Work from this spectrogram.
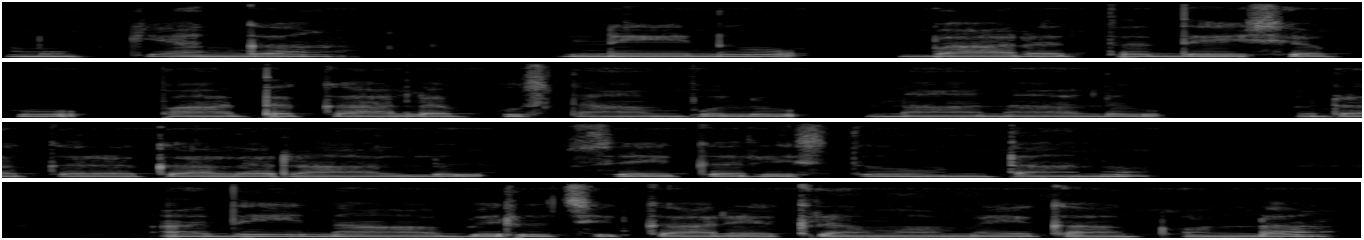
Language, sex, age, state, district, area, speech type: Telugu, female, 18-30, Telangana, Karimnagar, rural, spontaneous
